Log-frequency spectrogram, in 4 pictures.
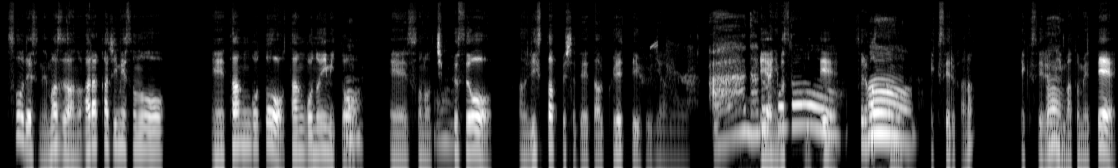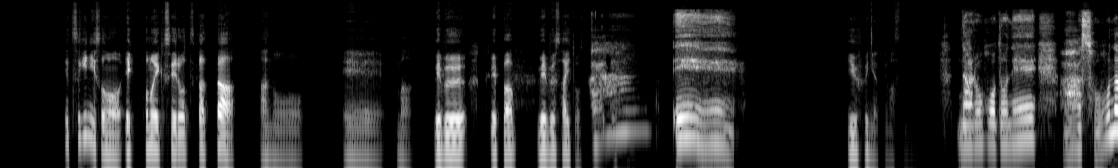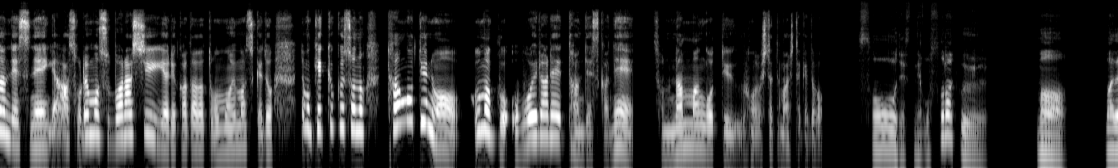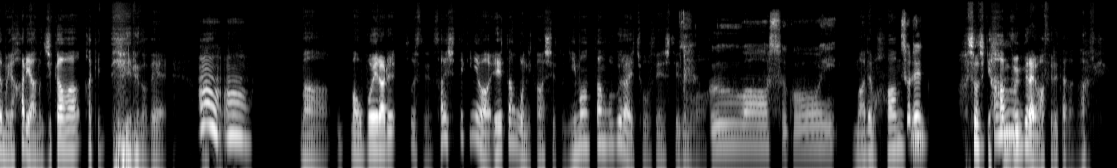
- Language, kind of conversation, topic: Japanese, podcast, 上達するためのコツは何ですか？
- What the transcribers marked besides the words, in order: other noise; chuckle; laughing while speaking: "正直半分ぐらい忘れたかなみ"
